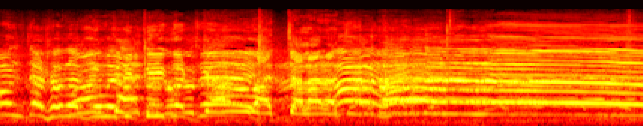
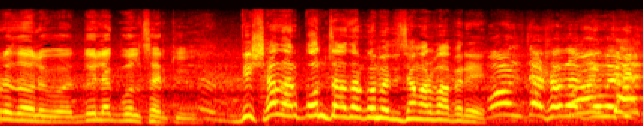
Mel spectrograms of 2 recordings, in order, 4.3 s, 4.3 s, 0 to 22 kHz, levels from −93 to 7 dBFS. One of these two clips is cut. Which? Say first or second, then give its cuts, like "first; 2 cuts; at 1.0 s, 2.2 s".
second; 1 cut; at 1.5 s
